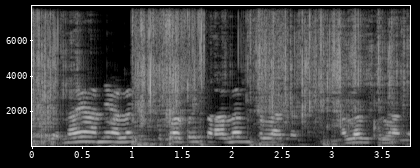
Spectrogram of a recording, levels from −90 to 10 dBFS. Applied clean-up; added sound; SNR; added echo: classical method WPE with log-MMSE.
